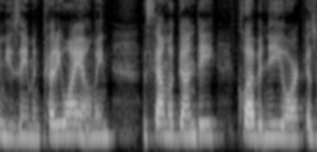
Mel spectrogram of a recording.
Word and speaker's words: Salmagundi: He is the founder and curator of American Masters, an annual art exhibition and sale at Salmaguda. How do you say it? Salmagundi. Salmagundi, be corrected here.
